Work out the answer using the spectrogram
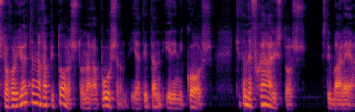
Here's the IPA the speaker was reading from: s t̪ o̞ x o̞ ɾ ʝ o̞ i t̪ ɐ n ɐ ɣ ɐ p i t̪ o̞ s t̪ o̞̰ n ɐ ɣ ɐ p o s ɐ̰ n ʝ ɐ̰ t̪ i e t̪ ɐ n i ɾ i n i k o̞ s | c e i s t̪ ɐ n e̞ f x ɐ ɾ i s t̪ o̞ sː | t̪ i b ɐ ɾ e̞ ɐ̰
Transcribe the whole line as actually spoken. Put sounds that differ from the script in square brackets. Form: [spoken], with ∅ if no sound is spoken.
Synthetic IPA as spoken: s t̪ o̞ x o̞ ɾ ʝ o̞ i t̪ ɐ n ɐ ɣ ɐ p i t̪ o̞ s t̪ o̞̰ n ɐ ɣ ɐ p [u] s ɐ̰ n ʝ ɐ̰ t̪ i [i] t̪ ɐ n i ɾ i n i k o̞ s | c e i [∅] t̪ ɐ n e̞ f x ɐ ɾ i s t̪ o̞ sː | t̪ i b ɐ ɾ e̞ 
